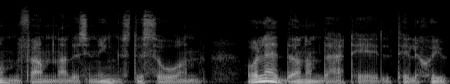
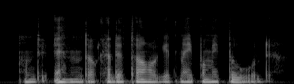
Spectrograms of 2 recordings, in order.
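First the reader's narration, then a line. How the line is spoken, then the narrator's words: Muttering younger brother. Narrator (Swedish): muttrade lillebror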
